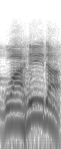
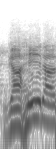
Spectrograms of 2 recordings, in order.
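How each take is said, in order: First: A w sound follows the g before the a. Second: The g goes straight into an a sound. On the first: The speaker calls it right. "ahora sí suena" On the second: The speaker calls it wrong. "Gajira, no"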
